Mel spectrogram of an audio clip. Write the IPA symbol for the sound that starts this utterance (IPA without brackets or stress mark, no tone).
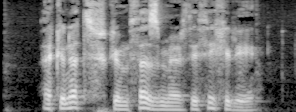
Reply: æ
